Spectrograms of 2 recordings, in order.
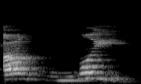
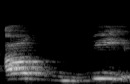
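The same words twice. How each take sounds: First: The d sound is heavy and thick. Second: The d sound is light and thin. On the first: The speaker calls it right. "tapi ardi ... dibaca dengan tafkhim tebal" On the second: The speaker calls it wrong. "tidak ardi"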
